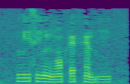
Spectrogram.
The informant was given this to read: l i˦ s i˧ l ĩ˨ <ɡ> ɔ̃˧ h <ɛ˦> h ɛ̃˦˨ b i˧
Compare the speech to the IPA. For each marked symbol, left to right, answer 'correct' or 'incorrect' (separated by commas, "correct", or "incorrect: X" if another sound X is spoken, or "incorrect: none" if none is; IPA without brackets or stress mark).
correct, correct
